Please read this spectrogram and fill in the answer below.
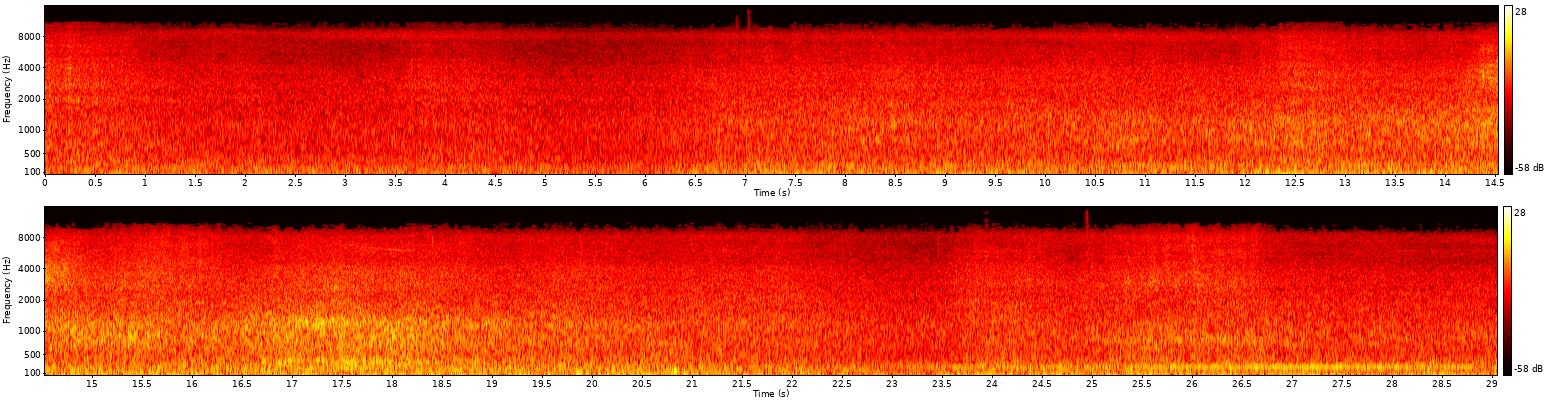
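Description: Rushing water of a passing container ship's bow wave and wash, with wind on the microphone, swelling in the middle. A steady low hum comes in near the end.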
